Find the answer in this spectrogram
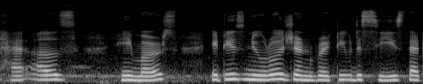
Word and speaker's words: Alzheimer's: अलजीमिया disease dementia की common cause है। Dementia क्या होता है? Loss of memory. अल्जीमिया is pronounced Al अल्स हेमर्स।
